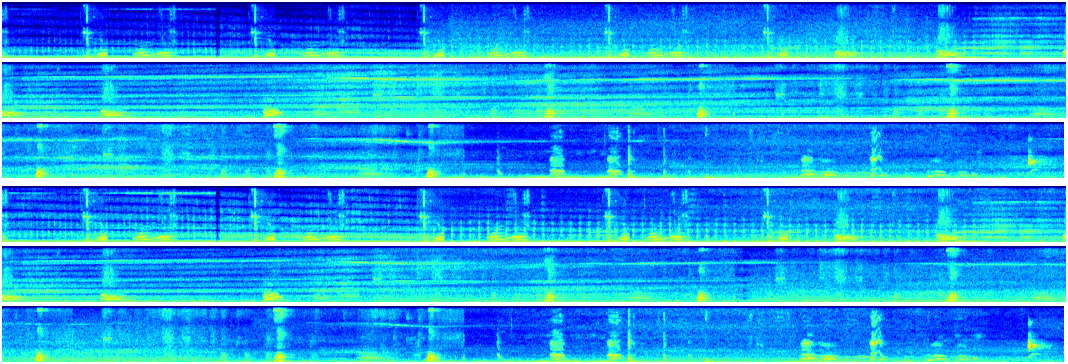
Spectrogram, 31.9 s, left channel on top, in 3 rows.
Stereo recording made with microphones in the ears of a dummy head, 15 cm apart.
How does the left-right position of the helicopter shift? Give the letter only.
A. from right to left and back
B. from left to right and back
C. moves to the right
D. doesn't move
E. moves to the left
E.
